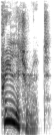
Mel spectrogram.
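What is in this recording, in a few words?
"preliterate", English, British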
